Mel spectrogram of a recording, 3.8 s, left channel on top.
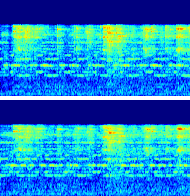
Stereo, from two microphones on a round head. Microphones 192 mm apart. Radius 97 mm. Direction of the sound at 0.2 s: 30° left (ahead or behind).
